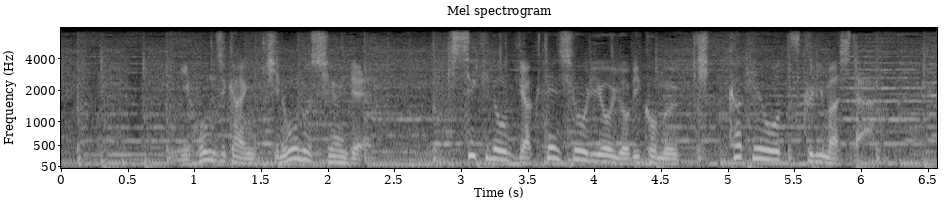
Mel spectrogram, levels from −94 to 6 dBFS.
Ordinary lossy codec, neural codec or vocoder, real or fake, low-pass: none; none; real; 7.2 kHz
